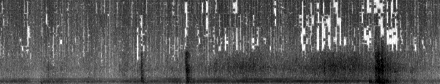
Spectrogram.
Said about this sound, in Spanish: El muy serio, sale cerrando la puerta.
